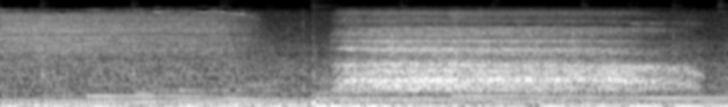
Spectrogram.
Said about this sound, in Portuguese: Vamos puxar mais uma respiração profunda.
